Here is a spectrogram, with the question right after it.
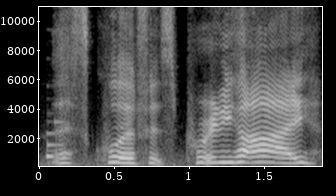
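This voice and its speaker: A woman voicing a tiny, chirpy, childlike flying girl companion in an anime-style video game, squeaky and curious, speaking in exclamations. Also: flat delivery, measured pace, sharp tone, a little hiss or hum, heavily acted. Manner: exclamatory, refers to herself by name.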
